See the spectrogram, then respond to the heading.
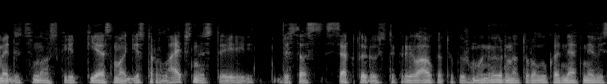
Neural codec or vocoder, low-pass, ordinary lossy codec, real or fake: codec, 16 kHz, 4 kbps, FunCodec, trained on LibriTTS, 50 frames a second; 7.2 kHz; MP3, 32 kbps; fake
